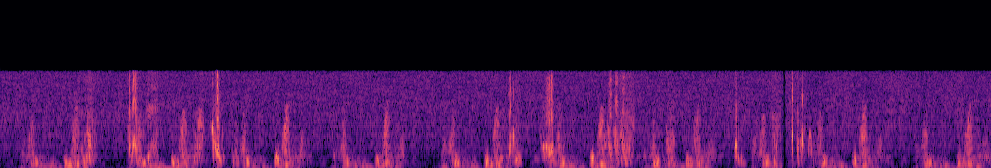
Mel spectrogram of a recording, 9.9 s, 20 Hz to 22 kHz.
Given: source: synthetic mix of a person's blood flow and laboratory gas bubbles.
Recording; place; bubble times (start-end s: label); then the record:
Doppler ultrasound of blood flow; precordium
0.78-0.98 s: bubbles
1.27-1.59 s: bubbles
1.92-2.05 s: bubbles
2.09-2.25 s: bubbles
2.32-2.40 s: bubbles
5.07-5.24 s: bubbles
5.38-5.66 s: bubbles
6.03-6.35 s: bubbles
6.66-6.75 s: bubbles
7.33-7.48 s: bubbles
7.71-7.81 s: bubbles
7.88-8.20 s: bubbles
From the record:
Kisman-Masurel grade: 222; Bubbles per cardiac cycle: several, 3 to 8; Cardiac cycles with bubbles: 10 to 50%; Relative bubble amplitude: moderate (0.250 to 0.450); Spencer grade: 2 (many but less than half of the cardiac periods contain bubble signals, singularly or in groups); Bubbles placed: only in the low amplitude regions of the cardiac cycle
